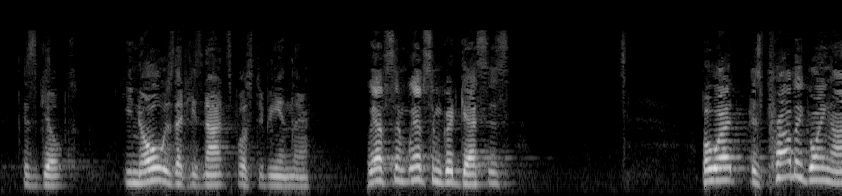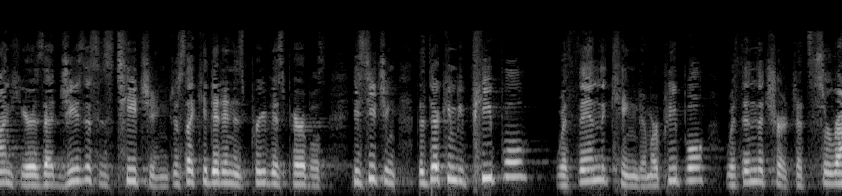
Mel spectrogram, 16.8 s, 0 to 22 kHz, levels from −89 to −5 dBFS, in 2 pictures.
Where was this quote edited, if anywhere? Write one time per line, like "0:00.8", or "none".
0:03.7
